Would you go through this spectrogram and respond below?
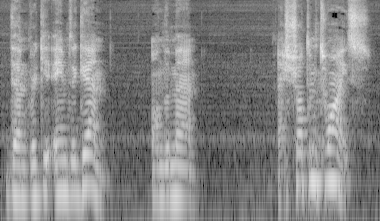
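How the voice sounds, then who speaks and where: A man with a high-pitched voice narrates a radio play. He reads scripted story passages in the third person, linking the dramatic scenes. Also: moderate pace, a bit bright, slightly rough.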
